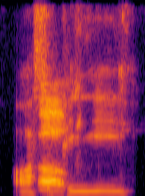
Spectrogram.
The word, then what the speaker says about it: Ossipee: Ossipee.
